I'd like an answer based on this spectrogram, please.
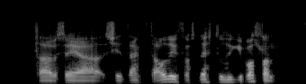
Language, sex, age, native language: Icelandic, male, 50-59, Icelandic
